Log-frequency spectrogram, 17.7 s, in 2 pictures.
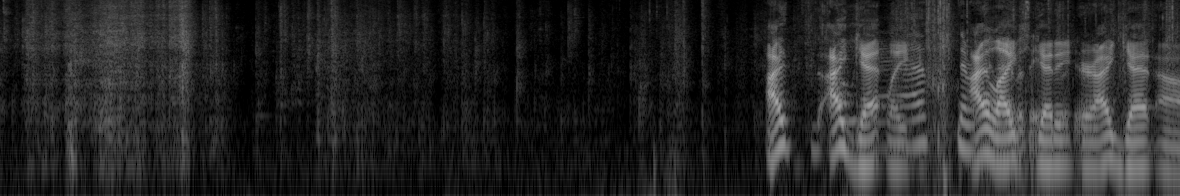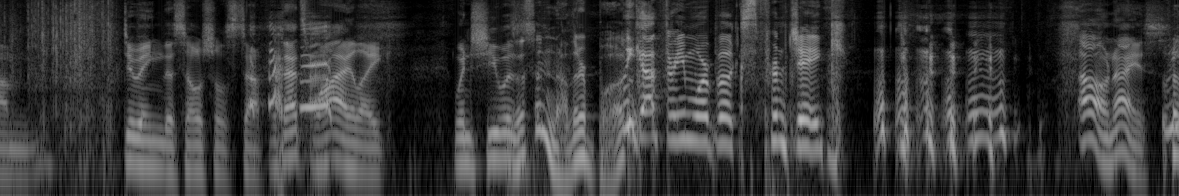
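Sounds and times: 
package being ripped open: 0.0 - 5.7, 8.2 - 9.8
speech: 5.8 - 15.2, 15.8 - 17.6
laughter: 10.7 - 11.7, 15.4 - 16.5.

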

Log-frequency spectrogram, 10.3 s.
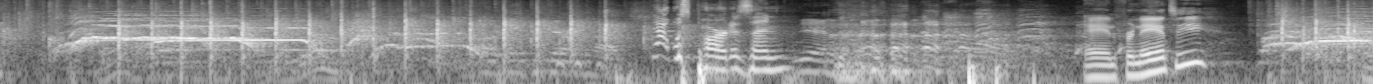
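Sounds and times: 
steady evenly spaced audience applause: 0.0 - 5.3, 7.1 - 8.0
speech: 5.3 - 7.3, 8.1 - 9.2
laughter: 6.1 - 8.6.

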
